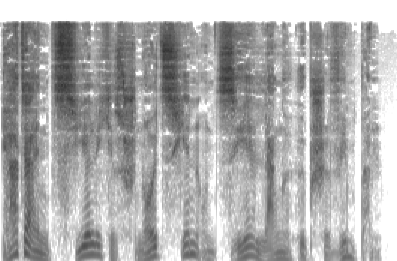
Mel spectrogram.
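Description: A man narrating a children's storybook aloud with a lively, expressive delivery. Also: low voice, unhurried, breathy edge, no room sound, clean studio sound.

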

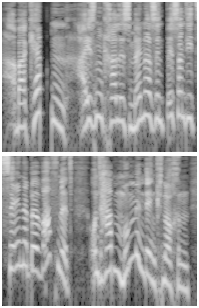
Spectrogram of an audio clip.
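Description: A man voicing a doubtful bearded pirate sailor in a high, worried voice. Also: lively intonation, normal speed, a bit bright, no room sound, clean studio sound, heavily acted.

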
